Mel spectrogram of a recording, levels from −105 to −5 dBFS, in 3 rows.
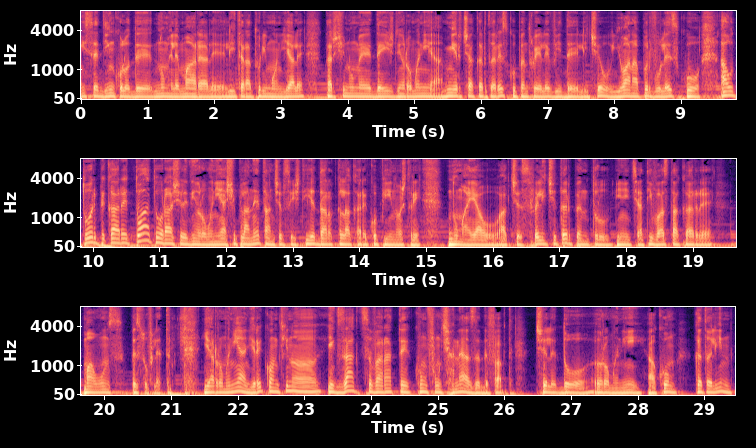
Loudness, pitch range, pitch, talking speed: -17 LUFS, 90-110 Hz, 100 Hz, 145 wpm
